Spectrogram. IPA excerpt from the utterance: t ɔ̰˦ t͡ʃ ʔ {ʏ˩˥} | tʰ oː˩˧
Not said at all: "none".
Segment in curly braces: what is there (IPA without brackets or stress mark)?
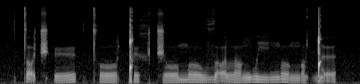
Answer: ʏ˩˥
